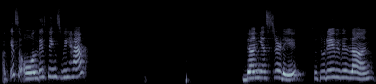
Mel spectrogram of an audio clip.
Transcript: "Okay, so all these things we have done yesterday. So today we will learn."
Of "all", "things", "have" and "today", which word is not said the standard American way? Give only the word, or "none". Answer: things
